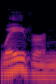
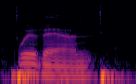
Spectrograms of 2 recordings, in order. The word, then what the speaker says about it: wyvern: To most English speakers in the US, that is pronounced something like wyvern. Wyvern. Or wyvern. But to me, because of the effects of Canadian Rising that has appeared in parts of Vermont to an extent, I pronounce it as Wavern.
